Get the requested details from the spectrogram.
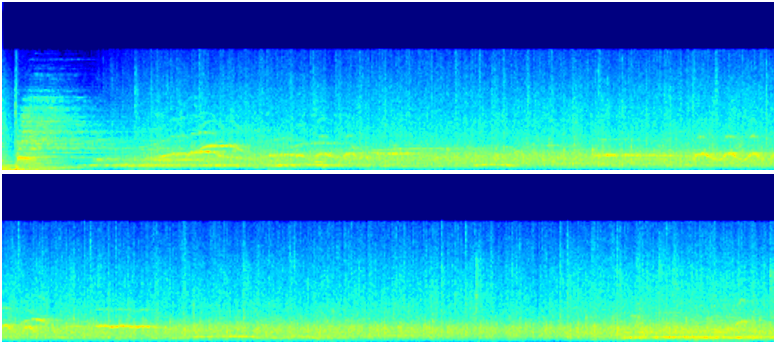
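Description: A large audience applauds loudly.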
